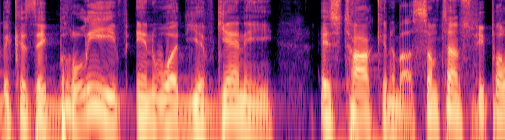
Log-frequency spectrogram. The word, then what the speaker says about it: Yevgeny: Number one, the guy behind Wagner Group is a guy named, I want to pronounce this correctly, Yevgeny Prigozhin.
